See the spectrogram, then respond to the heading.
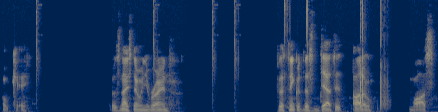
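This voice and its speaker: A man's voice: sits low, little pitch movement, takes it slowly, pauses often, darkish tone, highs cut off, a little hiss or hum. A man playing a board game, casually narrating the steps and muttering asides to himself as he works through them. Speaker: tabletop game player and narrator.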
